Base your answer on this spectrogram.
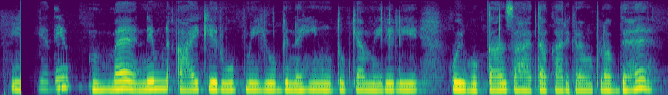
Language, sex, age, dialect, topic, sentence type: Hindi, female, 18-24, Hindustani Malvi Khadi Boli, banking, question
